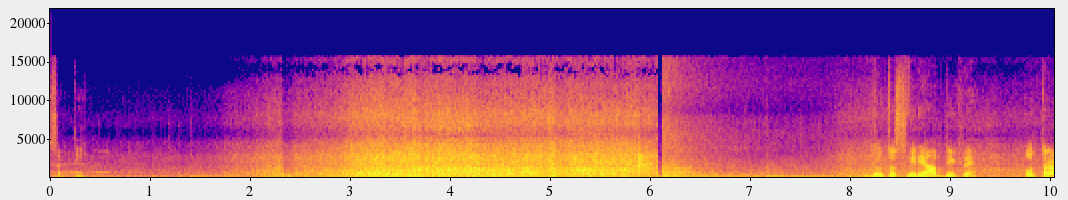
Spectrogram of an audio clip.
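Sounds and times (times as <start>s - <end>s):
rock and earth debris crashing: 3.0s - 6.1s.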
